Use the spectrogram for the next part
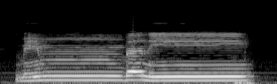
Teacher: یہاں پہ دیکھیں نون ساکن کے بعد با آ رہا ہے، نون کو اپنے میم میں چینج کرنا ہے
